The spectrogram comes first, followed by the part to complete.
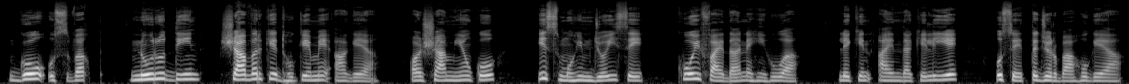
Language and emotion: Urdu, neutral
